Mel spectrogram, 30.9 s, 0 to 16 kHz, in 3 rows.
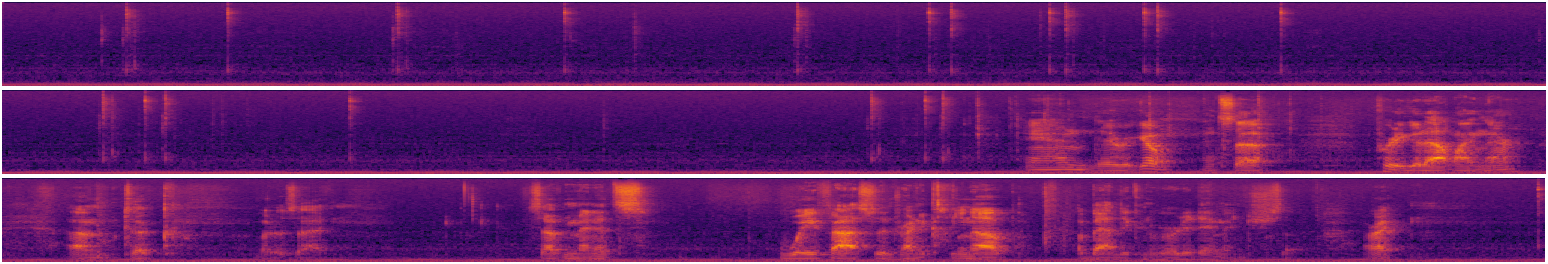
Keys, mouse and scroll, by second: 1.5 click, 3.7 click, 6.2 click, 7.0 click, 7.6 click, 8.5 click, 11.2 click, 12.6-16.1 drag, 16.4 click, 16.8-17.3 scroll up 6, 18.6 scroll up 2, 30.8 click.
